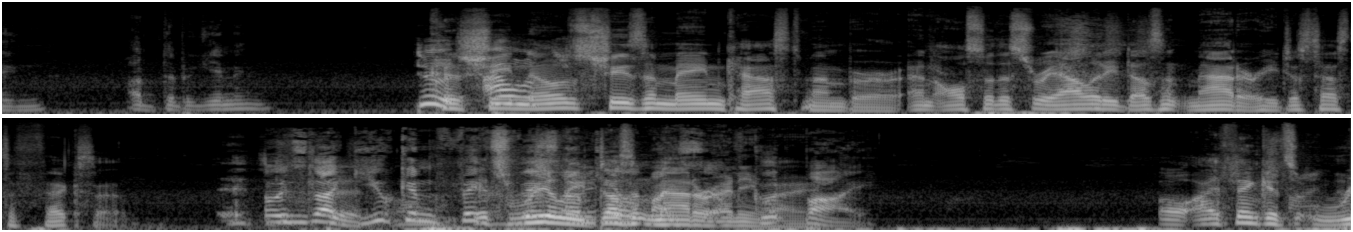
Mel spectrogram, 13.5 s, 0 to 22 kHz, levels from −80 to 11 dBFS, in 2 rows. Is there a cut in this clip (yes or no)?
yes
